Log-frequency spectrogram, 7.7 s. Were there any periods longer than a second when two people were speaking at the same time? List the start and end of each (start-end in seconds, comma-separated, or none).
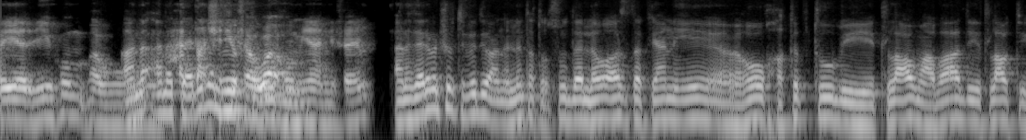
0.9-2.4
